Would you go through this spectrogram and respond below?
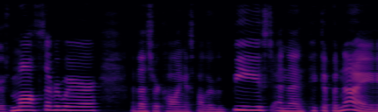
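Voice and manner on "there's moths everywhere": mock sudden, high yelling outburst. Retelling a son's outburst at a celebration dinner, imitating his yelling. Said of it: "suddenly he starts yelling".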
